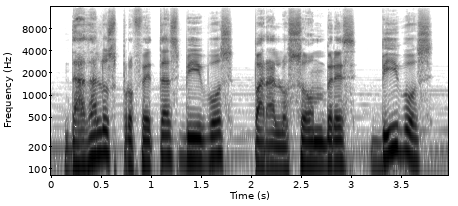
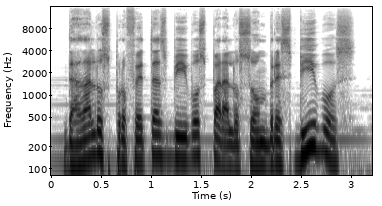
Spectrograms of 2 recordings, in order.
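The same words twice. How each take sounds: No difference in how they are said.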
